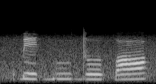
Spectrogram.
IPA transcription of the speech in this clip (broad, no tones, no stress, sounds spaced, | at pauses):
ɓ e ɡ͡b u d o ɡ͡b ɒ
